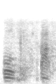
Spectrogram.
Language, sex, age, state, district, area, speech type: Gujarati, male, 18-30, Gujarat, Valsad, rural, conversation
